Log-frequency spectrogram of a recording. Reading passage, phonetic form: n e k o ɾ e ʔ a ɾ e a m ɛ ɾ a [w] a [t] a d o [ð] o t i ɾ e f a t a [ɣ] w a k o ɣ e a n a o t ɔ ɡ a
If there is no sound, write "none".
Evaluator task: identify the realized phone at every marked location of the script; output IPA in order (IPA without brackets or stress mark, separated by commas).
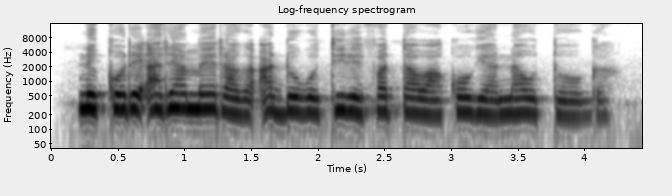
ɣ, ʔ, ɣ, none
